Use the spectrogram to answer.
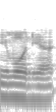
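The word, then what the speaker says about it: pneumonia: अच्छे so next decision निमोनिया को निमोनिया छपी साइलेंट है निमोनिया हम इसको सैनिकों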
